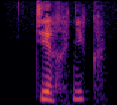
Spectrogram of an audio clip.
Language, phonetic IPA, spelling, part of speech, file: Russian, [ˈtʲexnʲɪk], техник, noun, Ru-техник.ogg
- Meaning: 1. technician, technologist (occupation) 2. artificer 3. genitive plural of те́хника (téxnika)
